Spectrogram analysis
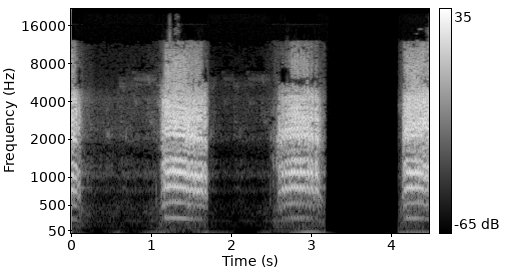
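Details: Sheep bleating: three loud, wavering, nasal bleats, each about half a second long, spaced roughly one and a half seconds apart, with silence between them.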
